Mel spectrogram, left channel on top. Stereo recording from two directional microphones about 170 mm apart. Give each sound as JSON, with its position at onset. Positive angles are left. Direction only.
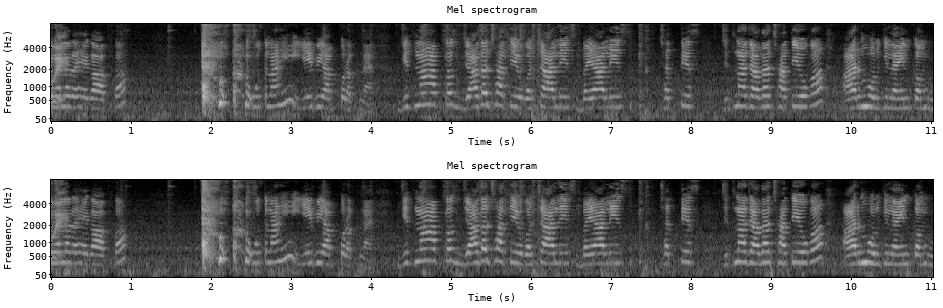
{"t": 0.0, "sound": "a sound", "side_deg": 0}
{"t": 0.3, "sound": "a sound", "side_deg": -35}
{"t": 1.9, "sound": "cough", "side_deg": -35}
{"t": 3.2, "sound": "a woman's voice", "side_deg": -30}
{"t": 4.9, "sound": "a woman's voice", "side_deg": 0}
{"t": 5.5, "sound": "a woman's voice", "side_deg": -35}
{"t": 9.9, "sound": "a woman's voice", "side_deg": -30}
{"t": 10.5, "sound": "a woman's voice", "side_deg": -40}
